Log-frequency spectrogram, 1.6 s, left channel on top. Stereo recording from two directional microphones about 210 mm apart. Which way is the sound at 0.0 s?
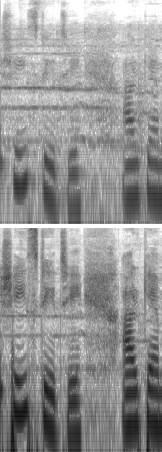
45° right (ahead or behind).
